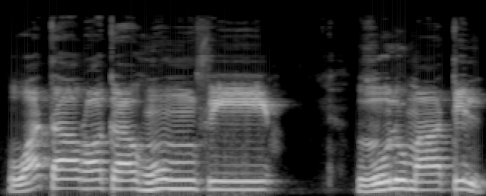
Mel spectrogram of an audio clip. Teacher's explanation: گے، یہاں پر فا کو لمبا کریں گے، وترکہم فی ظلمات، ضا کو موٹا پڑھیں گے، حروف استعلا میں سے ہے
